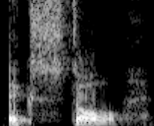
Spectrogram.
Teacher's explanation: This word has 2 syllables, and the stress is on that second syllable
